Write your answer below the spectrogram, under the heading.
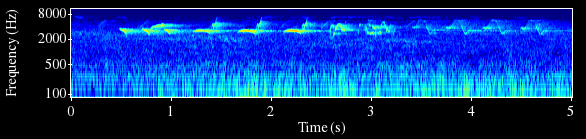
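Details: Male blue-and-white flycatcher singing along the Mizusawa forest road in Tanzawa, Japan, on 28 May 2021: a run of clear, high whistled notes, some sliding and slurred, about five in two seconds, then softer trailing notes.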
